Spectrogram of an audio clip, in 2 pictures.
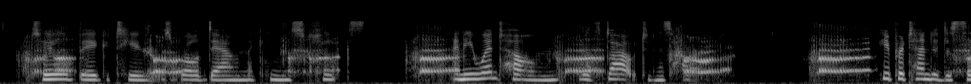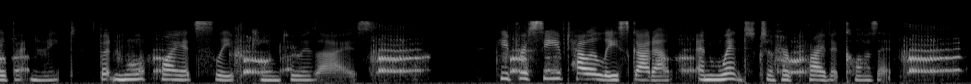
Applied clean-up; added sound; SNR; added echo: neural diffusion model UNIVERSE++.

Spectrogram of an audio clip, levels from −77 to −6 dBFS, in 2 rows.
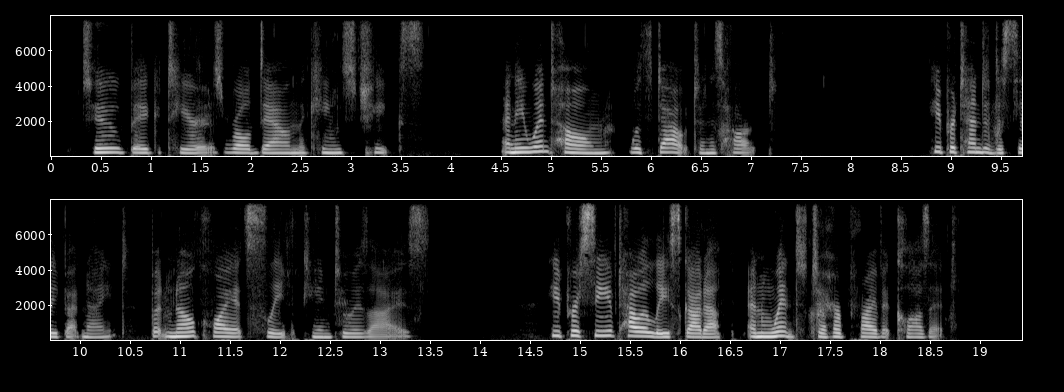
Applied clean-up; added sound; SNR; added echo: neural mask model Resemble Enhance denoiser.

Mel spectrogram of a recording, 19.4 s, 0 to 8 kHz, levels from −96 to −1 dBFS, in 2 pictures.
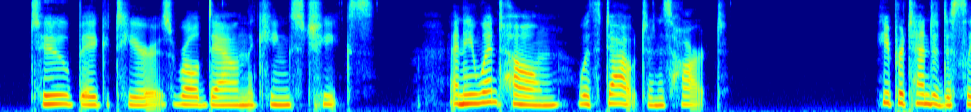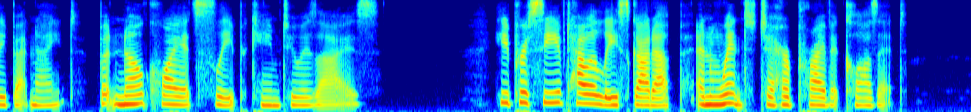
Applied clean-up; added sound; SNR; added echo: none; none; none; none.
